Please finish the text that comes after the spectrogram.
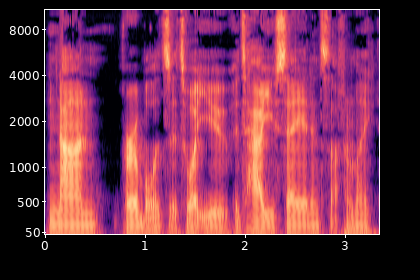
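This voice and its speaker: A man with a very low, monotone voice hosts a podcast. He talks in a relaxed, agreeable way, and the recording is close and dry, with no room sound. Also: fairly quick, vocal fry, dry recording. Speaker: podcast host. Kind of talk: podcast conversation.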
